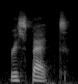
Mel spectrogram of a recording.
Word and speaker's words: respect: 리스펙트라고 보통 표기하고 발음하고 실제 미국식 원어 발음으로는 respect respect 와 같이 발음합니다 따라해 보세요 존경하다 respect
